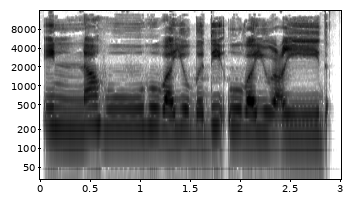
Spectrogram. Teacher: یبدئ یہاں پر آپ دیکھیں با پر قلقلہ کریں گے اور یبدئ میں یہ حمزہ ہے یا کی شکل میں تو آپ کو حمزہ کو جلدی پڑھنا ہے، حرکت ہے اس پر اور حمزہ کی آواز نکالنی ہے، عین کی آواز نہیں نکالنی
